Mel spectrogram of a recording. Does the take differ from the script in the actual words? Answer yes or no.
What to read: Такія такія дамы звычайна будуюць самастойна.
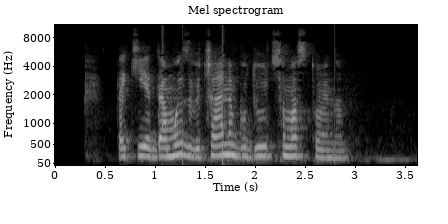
yes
